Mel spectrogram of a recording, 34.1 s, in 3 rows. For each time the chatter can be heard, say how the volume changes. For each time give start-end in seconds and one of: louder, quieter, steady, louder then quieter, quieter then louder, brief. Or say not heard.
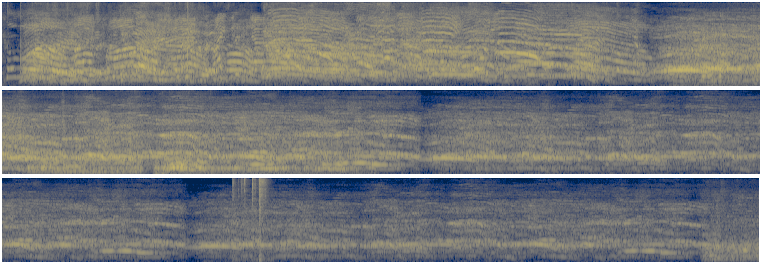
0.1-34.0 quieter.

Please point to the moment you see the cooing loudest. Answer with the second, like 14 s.
14 s.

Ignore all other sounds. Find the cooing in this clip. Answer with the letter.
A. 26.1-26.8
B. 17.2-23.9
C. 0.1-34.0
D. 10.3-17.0
D.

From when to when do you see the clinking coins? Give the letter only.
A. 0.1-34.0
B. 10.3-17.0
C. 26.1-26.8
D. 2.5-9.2
C.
